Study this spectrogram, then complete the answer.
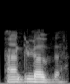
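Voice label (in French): "globe", French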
